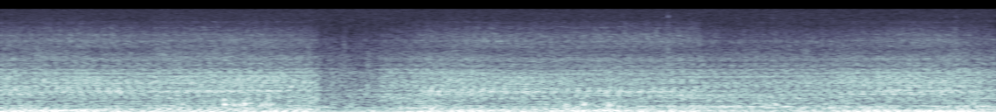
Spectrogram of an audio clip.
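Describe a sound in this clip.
Tyres roll over rough dirt.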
